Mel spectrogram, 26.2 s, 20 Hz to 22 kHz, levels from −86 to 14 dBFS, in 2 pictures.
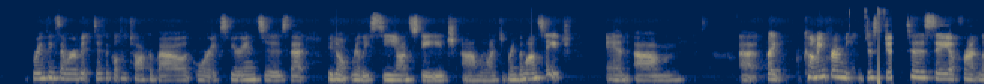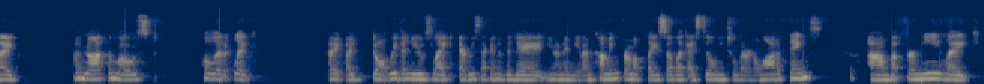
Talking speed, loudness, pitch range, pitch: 190 wpm, -27 LUFS, 180-215 Hz, 190 Hz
